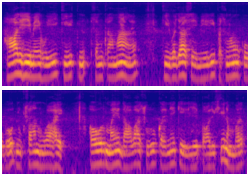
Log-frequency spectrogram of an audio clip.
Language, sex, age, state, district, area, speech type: Hindi, male, 60+, Uttar Pradesh, Sitapur, rural, read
